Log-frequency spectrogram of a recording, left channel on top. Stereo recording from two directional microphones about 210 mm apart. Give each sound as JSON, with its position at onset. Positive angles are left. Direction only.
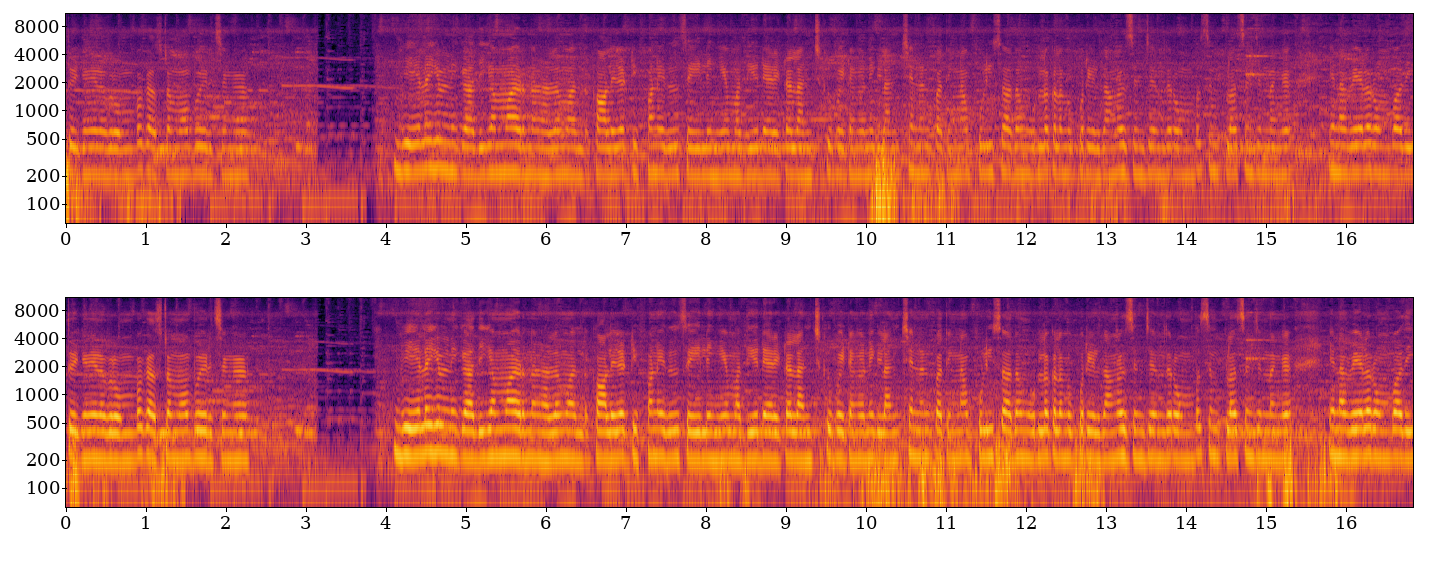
{"t": 0.0, "sound": "a woman's voice", "side_deg": -25}
{"t": 4.2, "sound": "a woman's voice", "side_deg": -25}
